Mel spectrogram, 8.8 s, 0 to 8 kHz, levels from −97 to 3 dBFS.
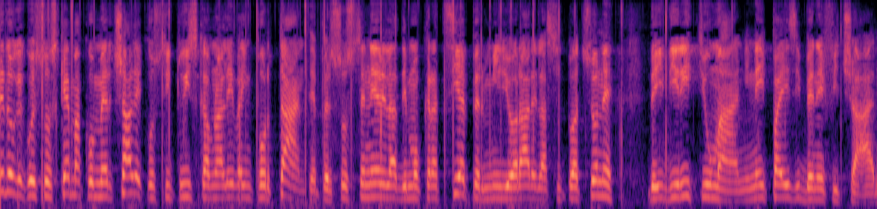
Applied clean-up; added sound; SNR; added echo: neural mask model RNNoise.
